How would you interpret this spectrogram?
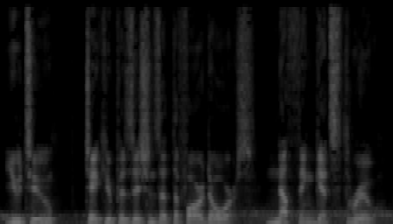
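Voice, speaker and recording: An actor playing a curt, commanding gang boss giving orders in a radio drama. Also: male voice, medium pitch, moderate pace, noisy background, close to an everyday voice. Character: brusque male gang boss barking orders. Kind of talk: old-time radio drama acting.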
